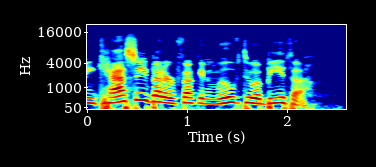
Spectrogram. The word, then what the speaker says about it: Ibiza: Dude, Cassie better fucking move to Ibiza. That's how you say it, by the way, because I'm semi-intelligent. The Diddy jurors would have called it Ibiza.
